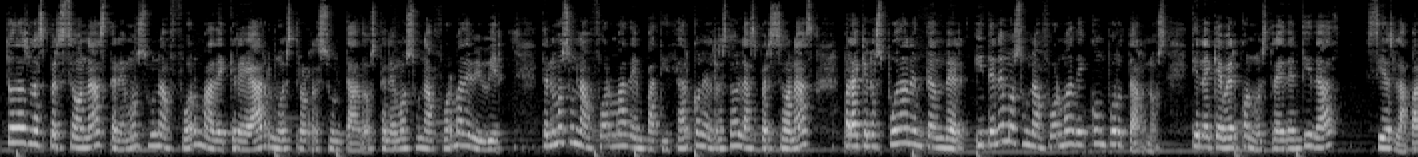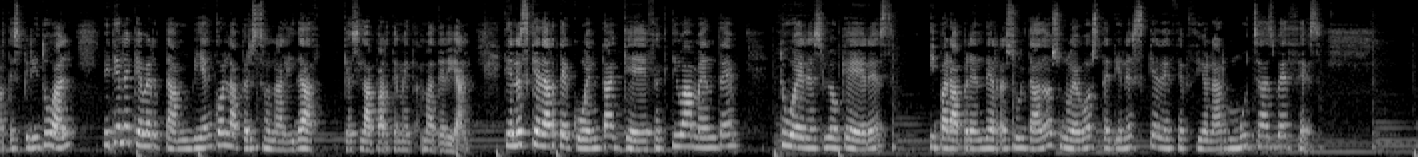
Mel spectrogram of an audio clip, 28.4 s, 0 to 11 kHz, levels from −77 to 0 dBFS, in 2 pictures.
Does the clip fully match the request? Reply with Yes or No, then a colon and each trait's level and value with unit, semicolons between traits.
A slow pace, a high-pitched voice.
No: average, 175 wpm; high, 205 Hz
